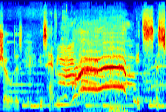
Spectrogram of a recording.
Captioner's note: screams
